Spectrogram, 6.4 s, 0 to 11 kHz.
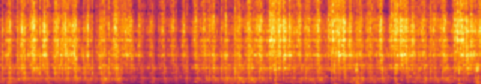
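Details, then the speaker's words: $50 Chevy 305 small-block V8, unknown history, float bowl just filled, being cranked: rough, rapid whirring with a low uneven pulse but never catches; likely just the starter turning, no start, cause unknown. "not sounding promising you know that's just the starter making that noise i think okay"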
